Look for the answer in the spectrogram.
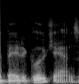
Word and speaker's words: beta glucans: You're getting a fraction of the beta glucans that you can.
